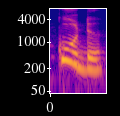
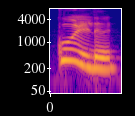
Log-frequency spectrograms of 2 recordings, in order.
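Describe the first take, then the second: First: No L sound is heard before the final D. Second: An L sound is heard before the final D. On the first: The speaker calls it right. "यहाँ पर भी एल letter silent है" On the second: The speaker calls it wrong. "अगर हम उसे pronounce करें C O U L D"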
